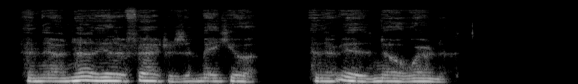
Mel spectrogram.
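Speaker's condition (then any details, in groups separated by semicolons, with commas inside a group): Parkinson's; age 73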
